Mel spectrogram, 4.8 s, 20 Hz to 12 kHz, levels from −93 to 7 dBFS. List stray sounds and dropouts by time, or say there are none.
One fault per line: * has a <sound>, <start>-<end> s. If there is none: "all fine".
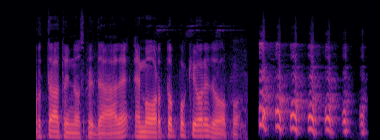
* has a laugh, 3.2-4.6 s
